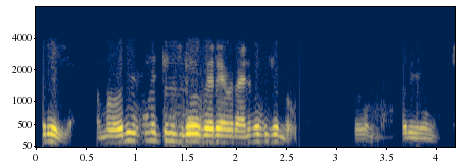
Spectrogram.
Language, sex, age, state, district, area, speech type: Malayalam, male, 60+, Kerala, Kottayam, urban, conversation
